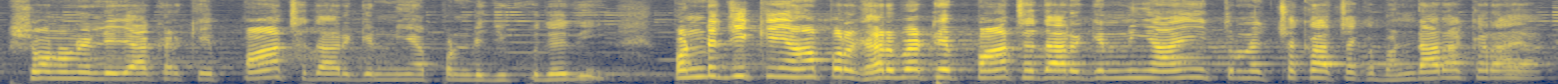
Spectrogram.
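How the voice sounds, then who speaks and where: A man with a notably high voice preaching a devotional sermon, spinning a story at a brisk clip and then slowing to intone verses. Quiet devotional music sits underneath his voice. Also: steady tone. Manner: storytelling that breaks into slow chanted verses.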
